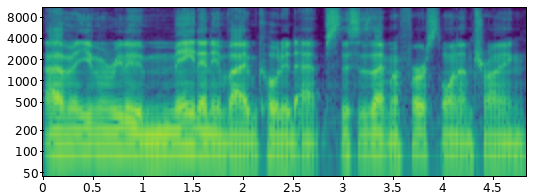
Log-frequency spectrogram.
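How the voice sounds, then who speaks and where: A man with a Jamaican accent at a very deep, low pitch, relaxed in tone with vocal fry, moderate pace and ordinary pitch variation, on a very clean recording with a silent background. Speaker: coding livestreamer. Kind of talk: casual livestream chat while coding. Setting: live stream. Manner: relaxed, conversational.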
